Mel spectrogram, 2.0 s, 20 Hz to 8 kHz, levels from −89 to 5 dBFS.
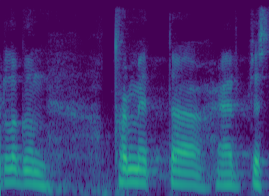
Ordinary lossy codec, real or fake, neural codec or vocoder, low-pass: none; fake; codec, 16 kHz, 1 kbps, X-Codec, WavLM features, trained on Multilingual LibriSpeech; 7.2 kHz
